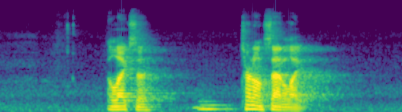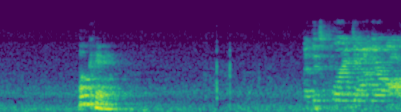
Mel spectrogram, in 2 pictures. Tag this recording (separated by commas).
Speech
